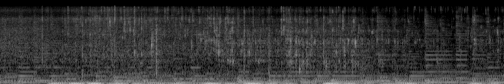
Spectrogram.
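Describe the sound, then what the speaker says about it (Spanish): Water poured into a hot pot of chiles and tomato pieces, hissing and sizzling as it hits, with splashing pulses over a bubbling base, close and fairly quiet. "agregamos agua"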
